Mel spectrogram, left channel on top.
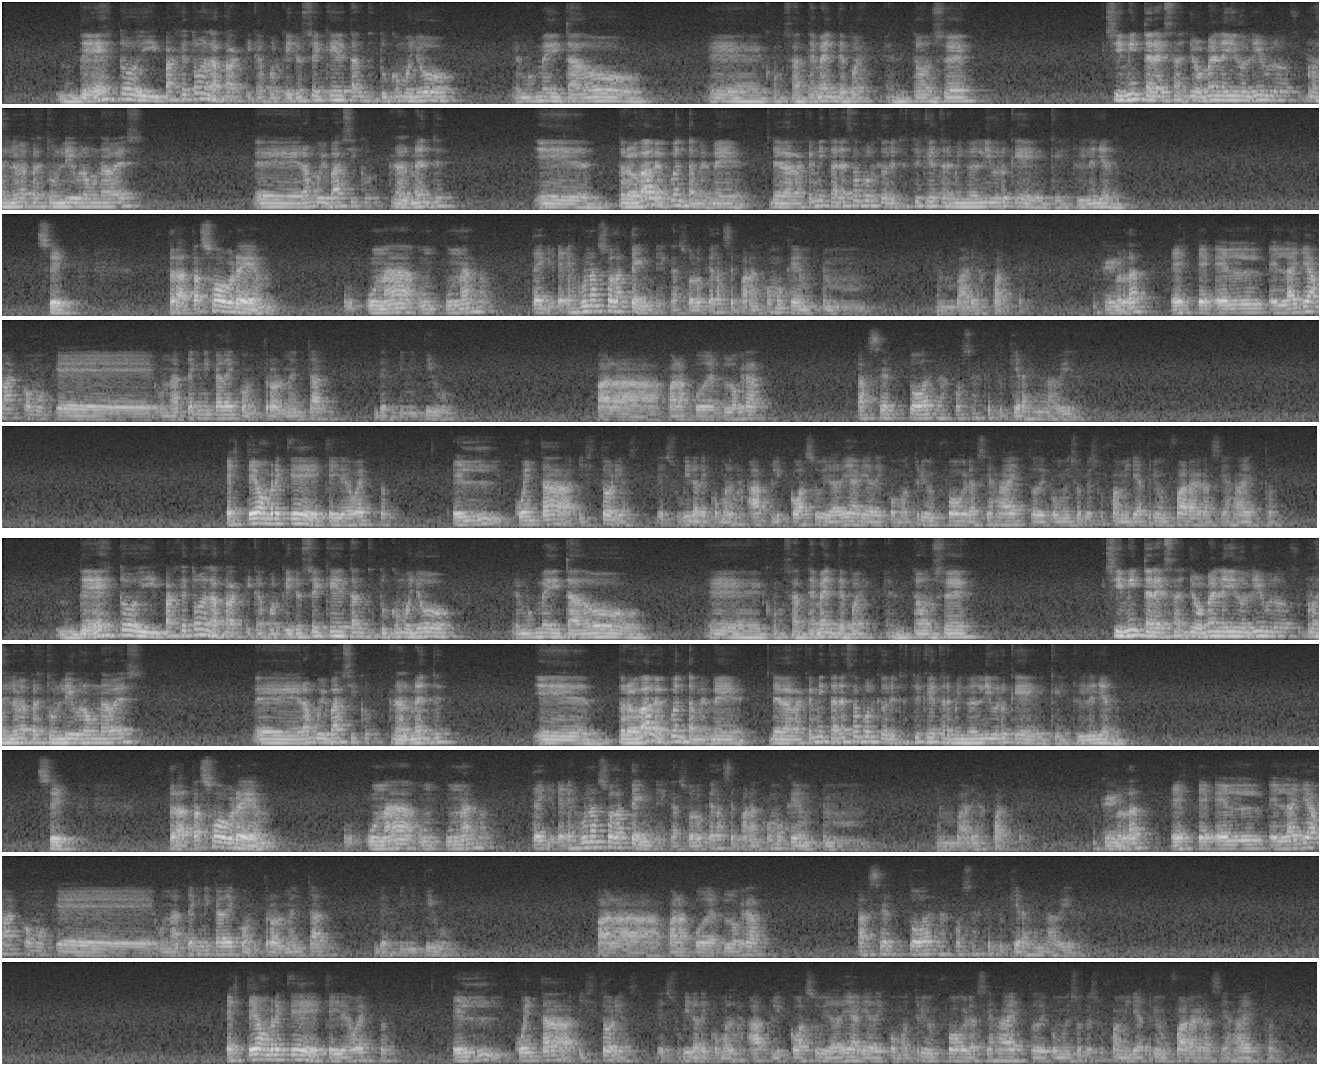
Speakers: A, on the right; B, on the left.
A: de esto y más que todo en la práctica, porque yo sé que tanto tú como yo hemos meditado eh, constantemente, pues entonces sí me interesa, yo me he leído libros, Rogelio me prestó un libro una vez. eh, era muy básico, realmente. Eh, pero dale, cuéntame, me, de verdad que me interesa porque ahorita estoy que termino el libro que, que estoy leyendo.
B: Sí, trata sobre u- una, un- una tec- es una sola técnica, solo que la separan como que en en- en varias partes.
A: Ok.
B: ¿verdad? Este, él, él la llama como que una técnica de control mental definitivo para, para poder lograr hacer todas las cosas que tú quieras en la vida. Este hombre que, que ideó esto, él cuenta historias de su vida, de cómo las aplicó a su vida diaria, de cómo triunfó gracias a esto, de cómo hizo que su familia triunfara gracias a esto,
